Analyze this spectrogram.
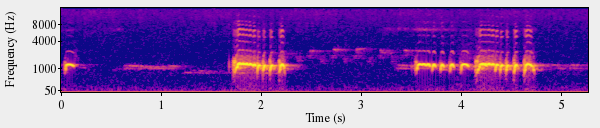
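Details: Clear, ringing song of a local zebra dove from Indonesia, played as a lure to restart silent birds; two rolling coo phrases of quick pulsed notes with soft trailing coos between them, over quiet background.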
